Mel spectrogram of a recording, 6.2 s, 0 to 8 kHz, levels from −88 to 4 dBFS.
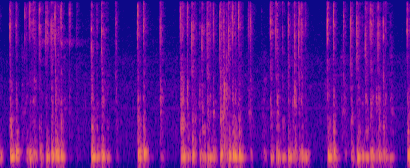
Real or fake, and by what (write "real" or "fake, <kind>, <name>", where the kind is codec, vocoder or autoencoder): real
